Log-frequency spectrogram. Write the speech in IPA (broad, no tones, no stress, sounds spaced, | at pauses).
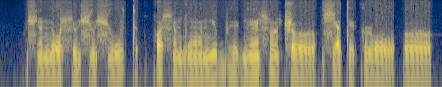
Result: ɕ õ n o ɬ ʉ ɕ o ɕ u t | qʷ ə ɬ ə̃ ɡ w õ n i bʱ e ɡ ẽ ɬ õ ʈ͡ʂ ɤ | ɕ a t e k ɹ o | ɤ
